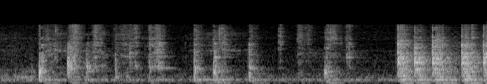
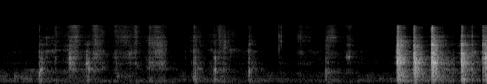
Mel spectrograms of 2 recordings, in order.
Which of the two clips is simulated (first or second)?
second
